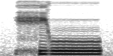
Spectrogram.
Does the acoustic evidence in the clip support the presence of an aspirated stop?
no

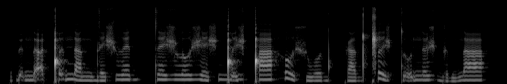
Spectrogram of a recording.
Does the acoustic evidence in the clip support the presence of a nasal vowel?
no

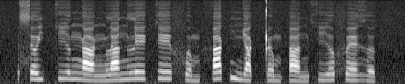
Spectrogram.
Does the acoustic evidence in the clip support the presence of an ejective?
no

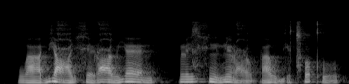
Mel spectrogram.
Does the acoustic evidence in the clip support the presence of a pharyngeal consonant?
yes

